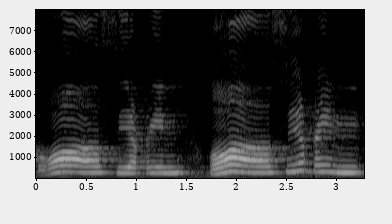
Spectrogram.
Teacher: ഗൈനാണ് ട്ടോ, ഐനല്ല. തൊണ്ടയുടെ ഏറ്റവും ആദ്യ ഭാഗത്തു നിന്നാണ് ഗൈന് വരുന്നത്, അതിനെ ശ്രദ്ധിക്കുക.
